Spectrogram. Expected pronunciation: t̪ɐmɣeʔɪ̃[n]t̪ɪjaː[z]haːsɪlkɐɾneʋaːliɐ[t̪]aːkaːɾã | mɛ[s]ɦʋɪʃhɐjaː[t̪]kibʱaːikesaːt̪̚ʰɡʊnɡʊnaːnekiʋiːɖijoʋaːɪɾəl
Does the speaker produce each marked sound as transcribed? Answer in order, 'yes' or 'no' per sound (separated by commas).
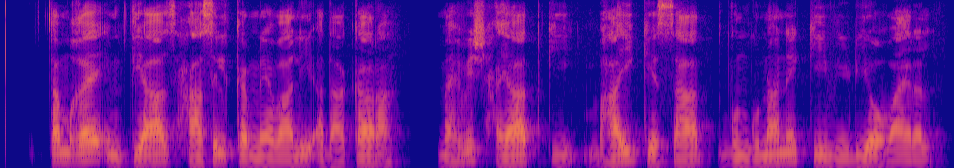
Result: no, yes, no, no, yes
